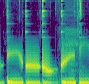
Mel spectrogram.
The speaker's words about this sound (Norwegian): Ukas bransje. Hey! Vi har fått jingles. Vi har fått jingles.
